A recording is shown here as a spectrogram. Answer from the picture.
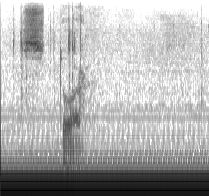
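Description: Typing on a computer keyboard: a few quick key clicks in the first second or so, over a steady low electrical hum. A brief mumbled word comes about a second and a half in.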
